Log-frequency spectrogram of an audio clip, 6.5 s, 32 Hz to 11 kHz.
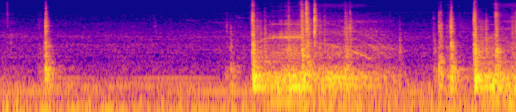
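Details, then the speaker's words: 1959 Dodge D-300 truck, new starter just fitted with old solenoid parts reused: starter whirs, engine cranks in uneven bursts, starter keeps spinning after release; starter sticking, suspected bad solenoid, new Ford solenoid to be fitted. "CU shoot still a bit sticky I bet that stuff in that selenoid is all crappy cuz we had to put the old stuff back in"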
